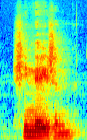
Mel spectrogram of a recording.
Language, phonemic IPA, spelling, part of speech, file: Dutch, /ʃiˈneː.zə(n)/, Chinezen, noun, Nl-Chinezen.ogg
- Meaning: plural of Chinees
